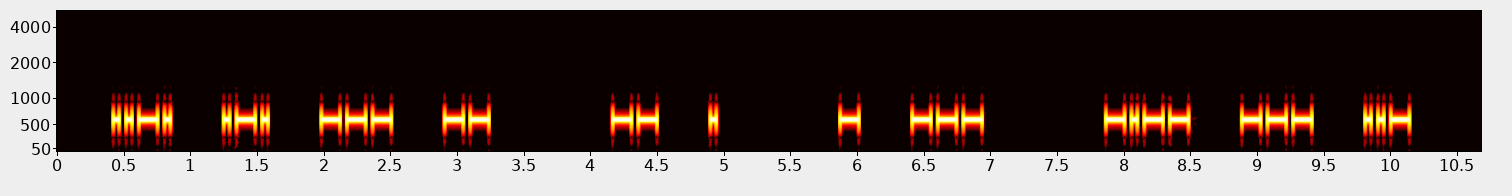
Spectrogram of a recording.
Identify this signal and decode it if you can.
Morse code, heard as a keyed tone, about 25 wpm, spaced as for 15 wpm, 600 Hz. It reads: FROM ME TO YOU
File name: PR302 15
